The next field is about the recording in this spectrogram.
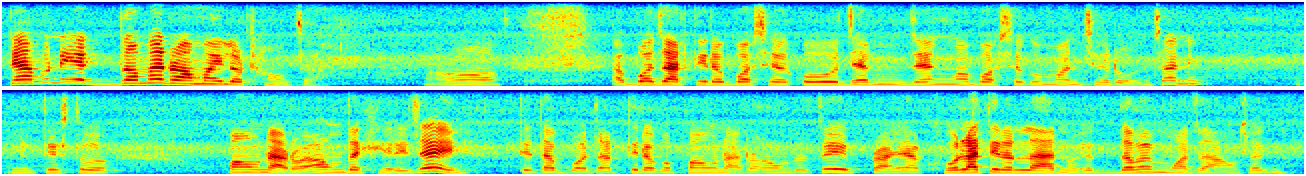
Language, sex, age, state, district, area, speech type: Nepali, female, 30-45, West Bengal, Kalimpong, rural, spontaneous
